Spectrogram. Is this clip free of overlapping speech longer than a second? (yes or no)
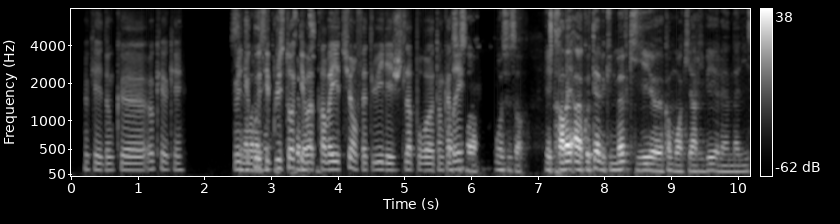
no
